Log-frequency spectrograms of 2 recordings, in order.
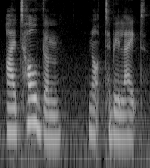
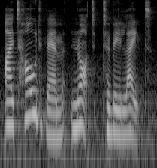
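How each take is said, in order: First: TOLD THEM run together, THEM reduced to "thum"; weak THEM linked onto TOLD; linked words. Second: Said in the usual way. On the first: Shown as a demonstration. Teacher giving learners the practice answer, TOLD THEM linked. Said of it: "learned about linking words".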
